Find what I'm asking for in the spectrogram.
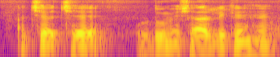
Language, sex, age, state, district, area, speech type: Urdu, male, 30-45, Bihar, Khagaria, rural, spontaneous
